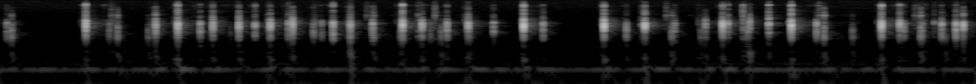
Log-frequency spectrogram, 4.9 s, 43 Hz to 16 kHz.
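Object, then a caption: Mechanical keyboard with plastic keycaps. Fingertips of both hands type on a black-cased HI-FINGER 7.5, a 75% mechanical keyboard with a hollow case and white and pink plastic keycaps, resting on a desk mat. About 34 quick, bright, crisp clacks come in an uneven typing rhythm, each dying away almost instantly. A faint steady low hum sits underneath.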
